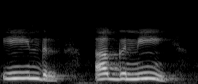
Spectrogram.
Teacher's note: इ और अ पर ज्यादा जोर दिया जाता है। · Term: बलाघात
